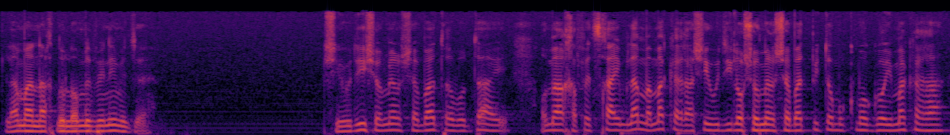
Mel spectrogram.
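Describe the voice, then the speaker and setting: A man, a rabbi, preaching a sermon with jokes and acted dialogue, shifting between shouts and hushed asides. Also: medium pitch, level tone.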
